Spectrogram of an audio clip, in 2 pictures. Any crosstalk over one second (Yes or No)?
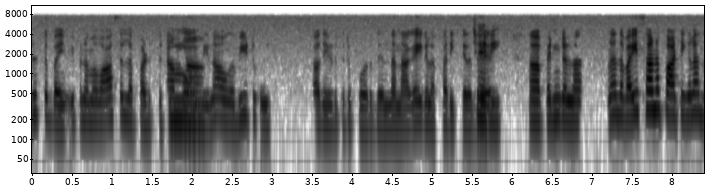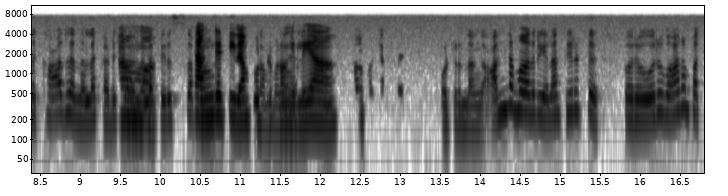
No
